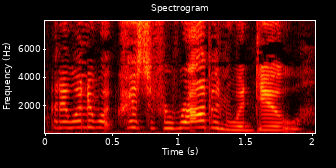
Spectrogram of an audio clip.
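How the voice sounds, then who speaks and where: A very small piglet from a storybook, high and squeaky. The voice is bright, timid and fretful, swinging up and down with plaintive worry. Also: female voice, expressive, quick pace. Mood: anxious musing.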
